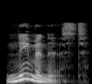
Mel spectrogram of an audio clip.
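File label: "mnemonist", British English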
